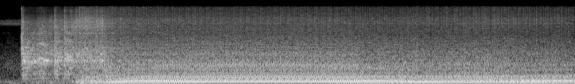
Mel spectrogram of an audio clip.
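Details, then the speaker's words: Pickup truck engine cranking, catching and idling with a raspy, puffing exhaust note from a leak at a rusted, bolted flange joint where two exhaust pipes meet. "and you could clearly hear and smell this exhaust leak as well let me show you where it is and this is another common spot that exhausts tend to leak from and it's called the flange it's where two exhaust pipes meet and are bolted together"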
